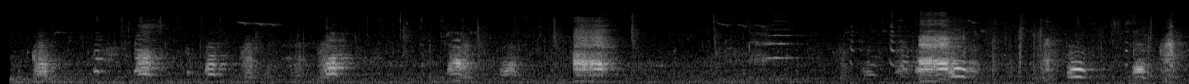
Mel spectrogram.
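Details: Flamingos at the Llanelli Wetland Centre in Wales on 21 August 2021, a noisy group giving scattered nasal honks, some short and some drawn out, spaced irregularly with quieter gaps between.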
